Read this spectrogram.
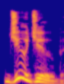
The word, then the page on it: jujube: British English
